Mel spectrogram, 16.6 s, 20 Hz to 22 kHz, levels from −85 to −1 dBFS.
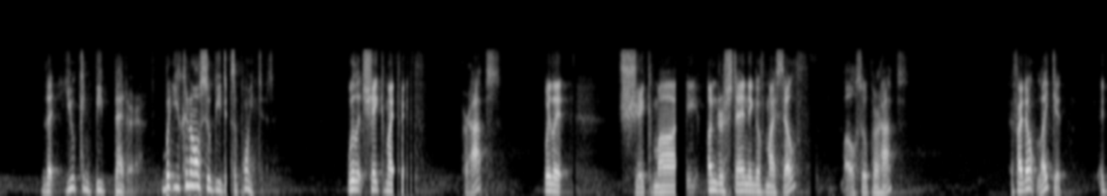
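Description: Lost AMR speech frames: radio errors corrupt frames, and the wideband decoder fills each gap by repeating the last good pitch and vocal tract settings at falling gain. Brief drops to near silence follow "you can also be" at 3.39–3.48 s and appear at 8.59–8.66 s and 12.16–12.25 s. Scattered losses at 5.89–6.24 s, after "it shake my", leave a choppy, faltering stretch. A gap that drops to near silence at 10.13–10.44 s precedes "understanding of myself".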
